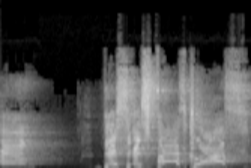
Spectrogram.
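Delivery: play-acted, very high, drawn-out top-of-the-voice shout. Retelling a woman in the first-class carriage shouting at them, imitating a woman shouting. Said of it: "at the top of her voice, she shouts".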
